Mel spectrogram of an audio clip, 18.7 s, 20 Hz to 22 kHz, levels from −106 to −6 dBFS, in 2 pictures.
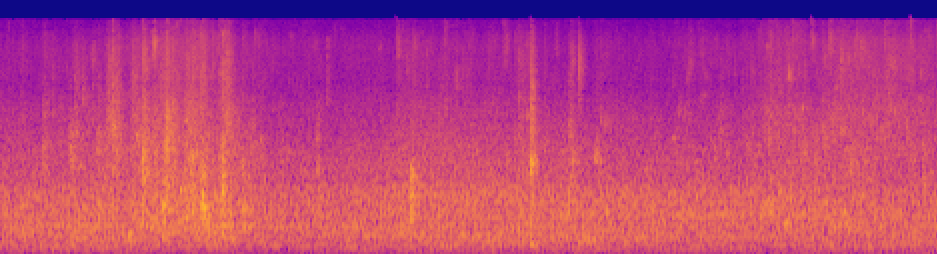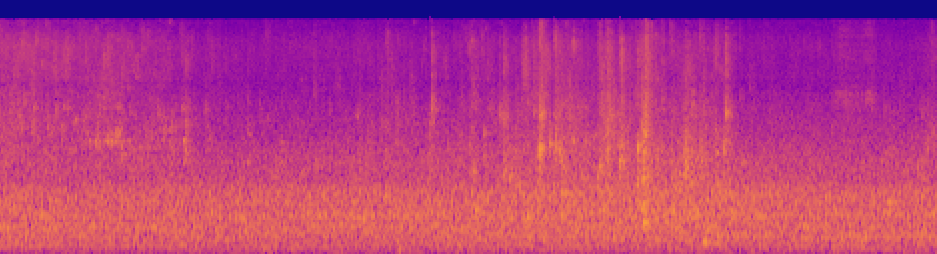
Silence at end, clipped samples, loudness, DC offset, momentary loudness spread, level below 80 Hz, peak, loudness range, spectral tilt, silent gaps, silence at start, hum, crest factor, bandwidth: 0 s; under 0.1%; -33 LUFS; under 0.1%; 9 LU; -62 dBFS; -10 dBFS; 7 LU; -2.5 dB/octave; none; 0 s; none; 24 dB; 16 kHz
